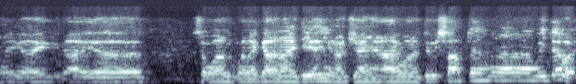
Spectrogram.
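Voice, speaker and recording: This man speaks with a New Jersey accent. His pitch is medium, with ordinary pitch variation. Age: 60s. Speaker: photographer. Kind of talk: interview.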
